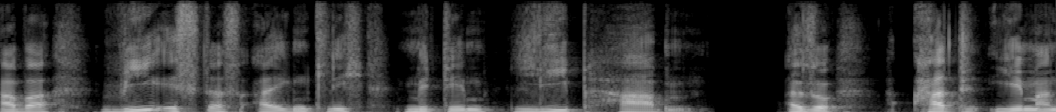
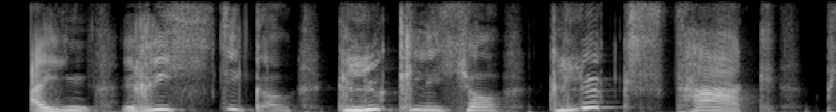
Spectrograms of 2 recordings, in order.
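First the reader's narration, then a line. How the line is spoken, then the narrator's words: Squeaky. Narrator (German): piepste Piper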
